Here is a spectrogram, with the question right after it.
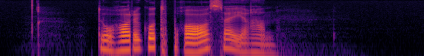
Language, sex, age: Swedish, female, 45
